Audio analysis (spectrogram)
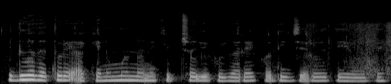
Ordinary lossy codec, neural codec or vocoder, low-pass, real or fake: MP3, 48 kbps; none; 14.4 kHz; real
